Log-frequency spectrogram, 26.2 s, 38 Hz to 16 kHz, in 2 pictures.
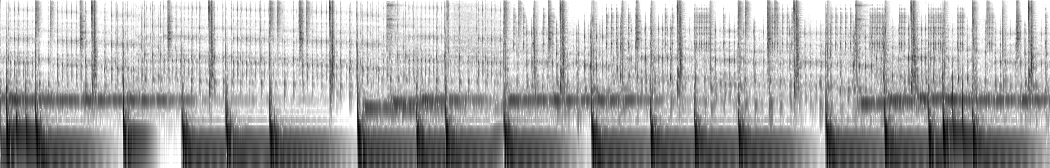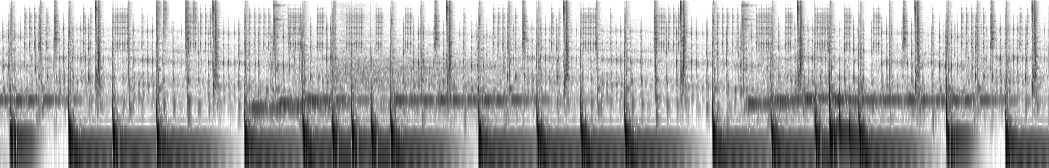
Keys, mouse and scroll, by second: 1.0 shift+click, 2.7 ctrl+z, 3.3 shift+click, 4.9 alt+right click, 5.3-6.6 alt+drag, 6.6 alt+right click, 7.1-10.3 alt+drag, 10.3 alt+right click, 11.2 alt+click, 11.6 alt+middle click, 12.0-13.5 alt+right drag, 13.5 click, 15.9 click, 21.7 click, 22.0 alt+middle click, 22.5 alt+right click, 23.5 alt+middle click, 24.0-26.2 alt+right drag.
